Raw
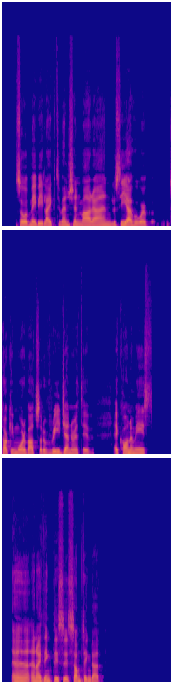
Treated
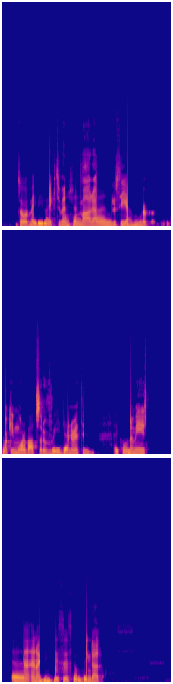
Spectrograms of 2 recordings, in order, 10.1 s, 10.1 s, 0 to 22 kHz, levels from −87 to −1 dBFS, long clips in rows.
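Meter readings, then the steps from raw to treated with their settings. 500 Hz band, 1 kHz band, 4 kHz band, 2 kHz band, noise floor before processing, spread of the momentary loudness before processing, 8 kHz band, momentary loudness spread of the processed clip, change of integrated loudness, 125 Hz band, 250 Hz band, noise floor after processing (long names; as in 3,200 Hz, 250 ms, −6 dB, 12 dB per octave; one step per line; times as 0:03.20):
+5.5 dB, +2.5 dB, +3.5 dB, +4.5 dB, below −85 dBFS, 8 LU, −1.0 dB, 9 LU, +5.5 dB, +4.5 dB, +7.0 dB, below −85 dBFS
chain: downward compressor 5 to 1, threshold −32 dBFS, peak gain reduction 7.5 dB
low-pass on a step sequencer 3.2 Hz 230–5,400 Hz
level +5.5 dB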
